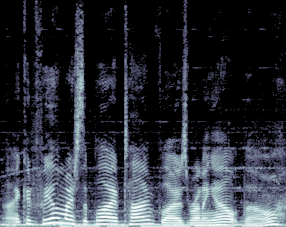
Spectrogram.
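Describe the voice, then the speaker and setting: A woman's voice: medium pitch, expressive, normal speed. Woman narrating a goofy audio drama, rambly, lots of uhs, music behind her. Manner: rambling, filler-heavy, wry asides to listeners. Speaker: narrator and lead character. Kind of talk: comedic first-person audio drama narration.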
